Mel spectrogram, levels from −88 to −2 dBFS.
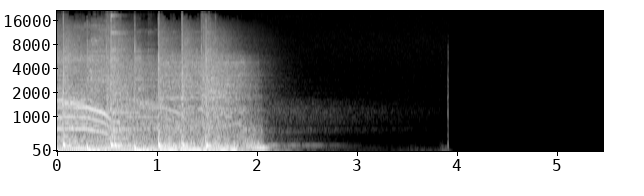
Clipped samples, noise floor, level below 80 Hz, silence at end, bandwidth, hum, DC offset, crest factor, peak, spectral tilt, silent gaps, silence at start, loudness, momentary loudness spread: under 0.1%; -83 dBFS; -18 dBFS; 3.35 s; over 20 kHz; none; under 0.1%; 14 dB; 0 dBFS; -4.5 dB/octave; none; 0 s; -11 LUFS; 11 LU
